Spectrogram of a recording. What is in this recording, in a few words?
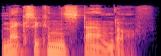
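"mexican standoff", British English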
